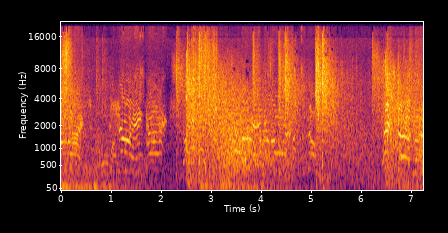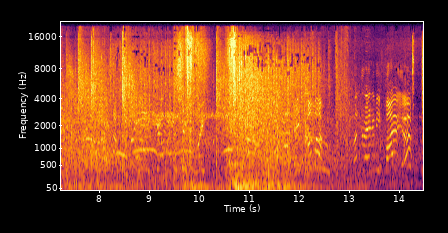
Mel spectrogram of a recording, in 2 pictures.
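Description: Rifle shots and machine gun bursts rattle across a World War II battlefield in Company of Heroes 3, dense overlapping fire with deep booms, heard under steady talk from a commentator.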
